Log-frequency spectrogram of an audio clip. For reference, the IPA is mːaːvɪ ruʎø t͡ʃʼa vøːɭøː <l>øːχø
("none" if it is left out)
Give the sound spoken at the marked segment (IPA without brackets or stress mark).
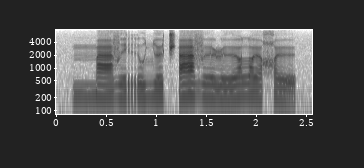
lˠ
